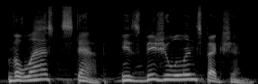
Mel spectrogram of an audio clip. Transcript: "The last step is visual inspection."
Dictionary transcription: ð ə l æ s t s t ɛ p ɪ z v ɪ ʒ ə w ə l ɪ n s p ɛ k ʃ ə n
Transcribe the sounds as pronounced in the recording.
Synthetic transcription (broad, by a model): ð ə l æ s t s t ɛ p ɪ z v ɪ ʒ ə w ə l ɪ n s p ɛ k ʃ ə n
